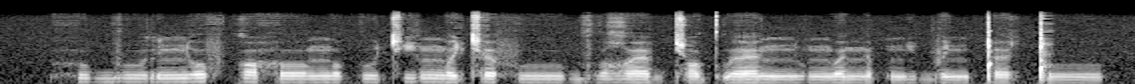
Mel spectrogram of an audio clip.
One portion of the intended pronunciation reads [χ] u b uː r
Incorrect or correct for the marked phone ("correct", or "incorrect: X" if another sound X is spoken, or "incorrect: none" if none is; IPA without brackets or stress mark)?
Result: incorrect: h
